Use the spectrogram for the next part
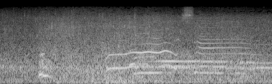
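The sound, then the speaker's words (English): A steady, loud rushing roar of ocean surf at the seashore in the eye of Hurricane Charles fills the whole clip, with a brief splash early on and a wavering, voice-like tonal sound riding over the wash midway. “Here at the seashore with a seeing eye dog named Charlie to see the eye of the storm, Charles.”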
